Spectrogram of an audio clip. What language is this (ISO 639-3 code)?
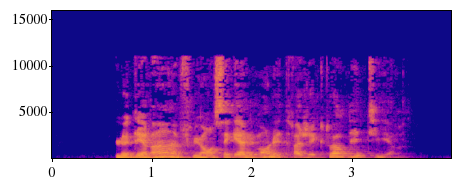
fra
